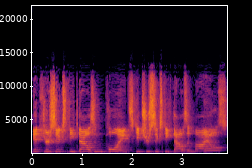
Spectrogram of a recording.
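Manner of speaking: mock slow, high, drawn-out hawking yell. Retelling what a lady standing there kept calling out: imitating a lady yelling. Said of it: "she's just yelling out".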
